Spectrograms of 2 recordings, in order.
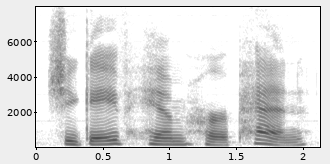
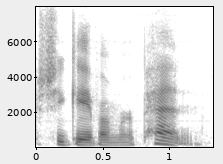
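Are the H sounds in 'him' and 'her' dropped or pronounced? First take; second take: pronounced; dropped. First: The H sounds in him and her are pronounced. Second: The H sounds in him and her are dropped.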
